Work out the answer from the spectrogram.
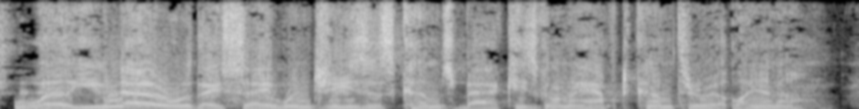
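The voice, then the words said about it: Thick Georgian Southern accent. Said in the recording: “you suddenly had a Georgian accent when you said that ... I can lay it on thick”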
